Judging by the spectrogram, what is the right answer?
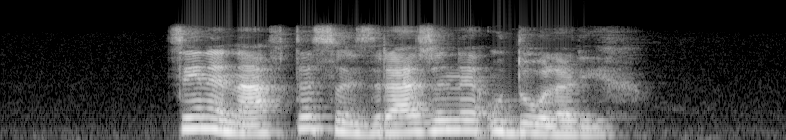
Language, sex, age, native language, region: Slovenian, female, 18-29, Slovenian, Gorenjska region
